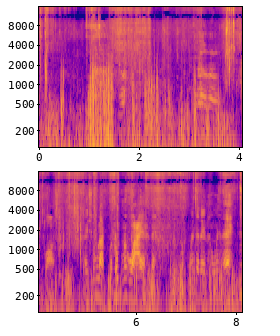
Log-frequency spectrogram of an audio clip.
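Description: A garden fork digs into wet, gritty mud with crunching scrapes.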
